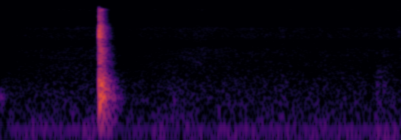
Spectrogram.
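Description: One sharp hand clap about half a second in, dying away at once with no ringing or echo: the dead decay of a room treated with acoustic tiles, very short and free of the flutter-echo ping.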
